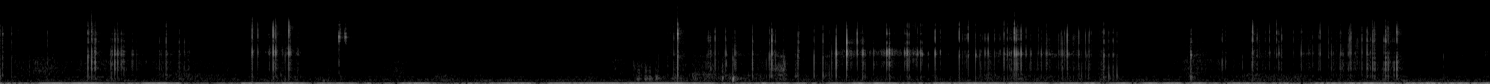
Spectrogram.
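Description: Long fingernails scratch and tap across the plastic rhinestone stickers covering the back of a wooden paddle hair brush. The sound is a dense run of bright, crisp clicks and crinkly scrapes over a steady low hum.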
